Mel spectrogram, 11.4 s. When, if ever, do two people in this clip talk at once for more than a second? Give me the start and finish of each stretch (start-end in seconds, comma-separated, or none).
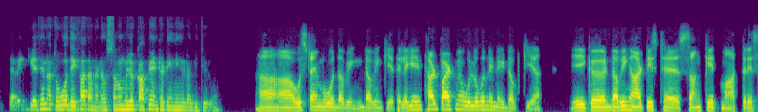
none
